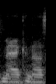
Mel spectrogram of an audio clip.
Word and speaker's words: Mackinac: we'll get into why why it's spelled mackinac versus mackinac which is mackinaw city here in a minute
